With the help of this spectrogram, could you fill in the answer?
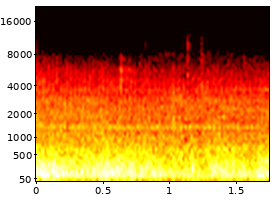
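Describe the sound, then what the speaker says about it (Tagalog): Steady, heavy wind roars and buffets the microphone, a dense low rumble with no pauses and no other clear sounds. "Lakas ng hangin."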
